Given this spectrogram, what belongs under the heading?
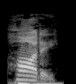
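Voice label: "haughty", American English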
